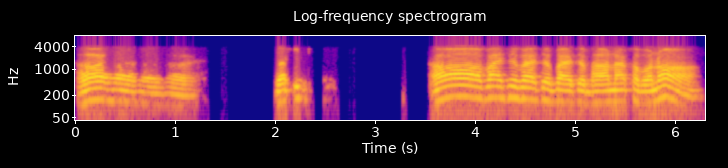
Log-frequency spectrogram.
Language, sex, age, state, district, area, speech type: Assamese, male, 30-45, Assam, Nagaon, rural, conversation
